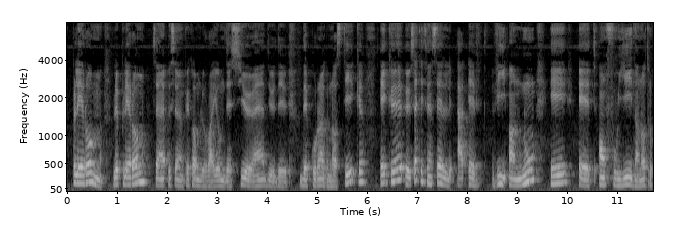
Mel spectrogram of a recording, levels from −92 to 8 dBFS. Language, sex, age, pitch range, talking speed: French, male, 30-49, 110-150 Hz, 175 wpm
